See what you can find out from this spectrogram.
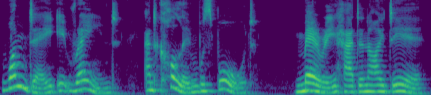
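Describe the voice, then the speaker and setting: A woman reading a children's story aloud as scripted narration, with deliberate, expressive delivery. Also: medium pitch. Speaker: storybook reader.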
